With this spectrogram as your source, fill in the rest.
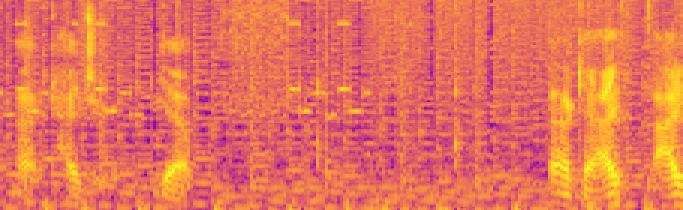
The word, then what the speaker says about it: kaiju: a kite you or chi-su I think it's kaiju kaiju yeah okay I said it wrong sorry everyone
